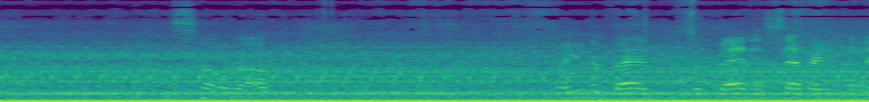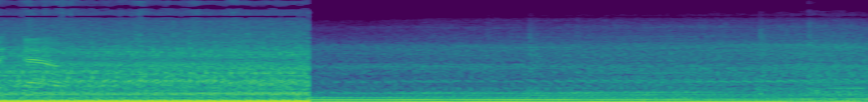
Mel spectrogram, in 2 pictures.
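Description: Lifted Dodge Ram pickup's engine idling steadily close by, with faint voices over it. About seven seconds in the sound cuts to the same truck's engine running at a distance, quieter.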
